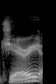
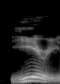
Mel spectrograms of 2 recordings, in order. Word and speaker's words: Jiri: Do you pronounce his name Jerry? I think it's Jiri. Jiri Lehecka, right? Like the J is like a Y.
